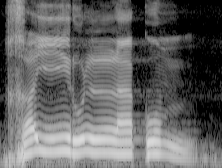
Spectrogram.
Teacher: Nun sukun atau tanwin yang bertemu dengan huruf lam dan ro masuk tanpa mendengung. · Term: idgham bila gunah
